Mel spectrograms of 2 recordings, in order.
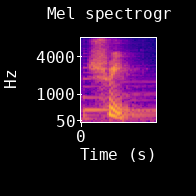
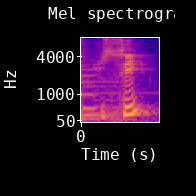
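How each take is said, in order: First: The two words are squeezed into one short syllable. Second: Both words are pronounced fully and separately. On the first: This is how people speak in everyday conversation. "na linguagem do dia a dia, os franceses falam" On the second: This is the careful form used while learning. "a gente vai falar desse jeito mesmo"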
